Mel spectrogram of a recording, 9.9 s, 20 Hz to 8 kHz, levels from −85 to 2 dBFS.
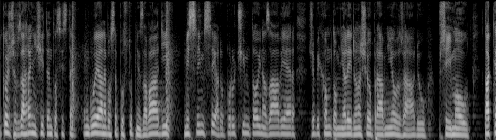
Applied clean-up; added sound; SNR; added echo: neural mask model RNNoise.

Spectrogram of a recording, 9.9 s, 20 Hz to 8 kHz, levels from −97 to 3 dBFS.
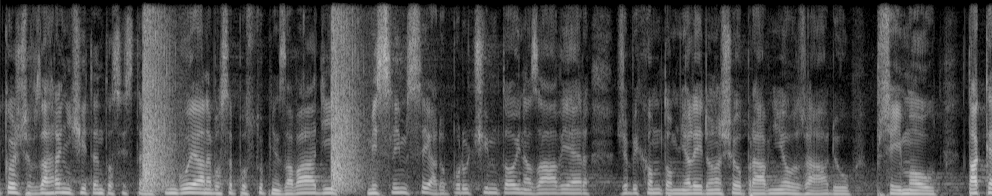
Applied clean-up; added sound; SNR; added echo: none; Gunshot, gunfire; 4 dB; none.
